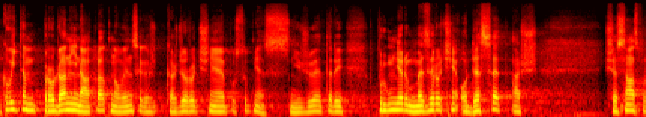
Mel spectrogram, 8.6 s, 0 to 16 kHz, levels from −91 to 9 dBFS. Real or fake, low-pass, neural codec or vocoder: fake; 14.4 kHz; autoencoder, 48 kHz, 128 numbers a frame, DAC-VAE, trained on Japanese speech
